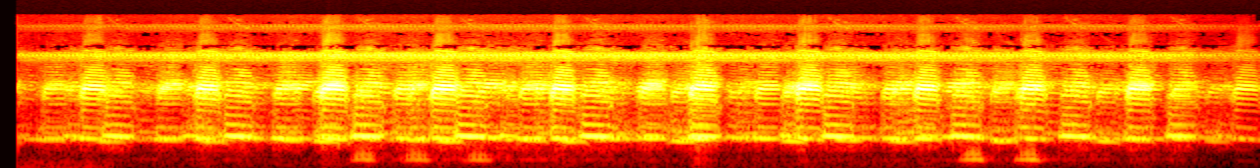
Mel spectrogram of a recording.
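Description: A loud, dense chorus of green tree frogs, calls repeating rapidly and overlapping in a steady rhythm for the whole stretch, with no voices.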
